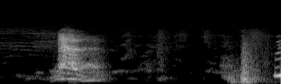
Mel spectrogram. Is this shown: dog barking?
yes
